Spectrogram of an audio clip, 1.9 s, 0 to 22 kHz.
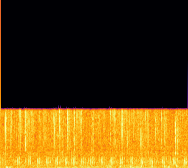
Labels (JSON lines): {"label": "biophony, rattle", "recorder": "SoundTrap 500"}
